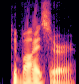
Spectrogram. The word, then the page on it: divisor: American English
